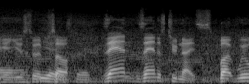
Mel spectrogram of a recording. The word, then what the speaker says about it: Zain: 2nd, 1st, Hbox, Jmook, and Zain at the top.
